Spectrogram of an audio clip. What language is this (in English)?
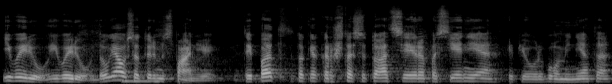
Lithuanian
